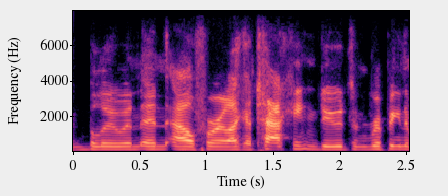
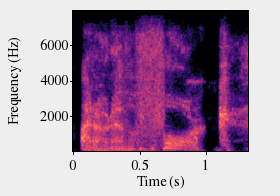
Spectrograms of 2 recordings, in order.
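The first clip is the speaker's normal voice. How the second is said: slow, soft, breathy deadpan; mock quip; 4 semitones lower, 8 dB quieter, slower than usual. Friend imitates the villain's dumb one-liner, slow and softer. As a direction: toss it off under the breath as a lame joke.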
